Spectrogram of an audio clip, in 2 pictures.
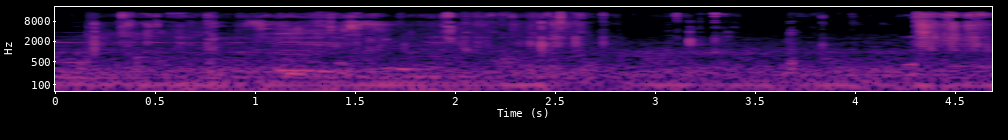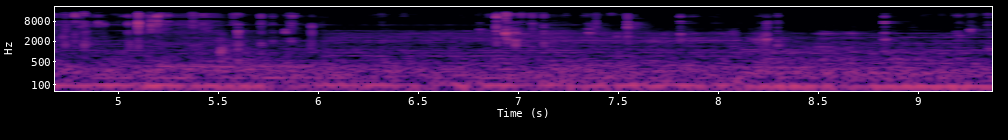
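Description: Someone chewing a mouthful of egg bread with sandwich ham, with irregular soft mouth clicks.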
